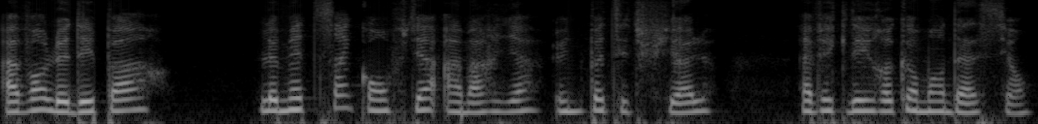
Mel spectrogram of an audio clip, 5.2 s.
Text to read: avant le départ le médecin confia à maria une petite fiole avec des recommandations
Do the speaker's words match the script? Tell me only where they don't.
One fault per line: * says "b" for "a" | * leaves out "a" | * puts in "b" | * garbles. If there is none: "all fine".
all fine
